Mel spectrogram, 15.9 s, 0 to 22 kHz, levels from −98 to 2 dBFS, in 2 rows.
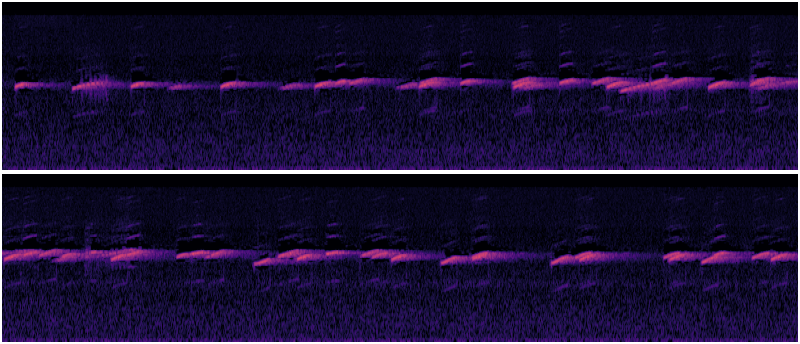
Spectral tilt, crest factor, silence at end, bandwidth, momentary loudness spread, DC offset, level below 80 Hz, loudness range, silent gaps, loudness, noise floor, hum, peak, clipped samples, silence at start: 1.5 dB/octave; 18 dB; 0 s; 16 kHz; 14 LU; under 0.1%; -80 dBFS; 3 LU; none; -43 LUFS; -68 dBFS; none; -30 dBFS; under 0.1%; 0.1 s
